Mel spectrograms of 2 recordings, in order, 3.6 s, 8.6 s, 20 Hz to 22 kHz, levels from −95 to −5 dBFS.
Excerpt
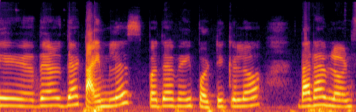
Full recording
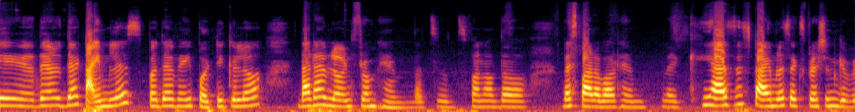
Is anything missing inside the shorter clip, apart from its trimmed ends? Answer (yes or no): no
